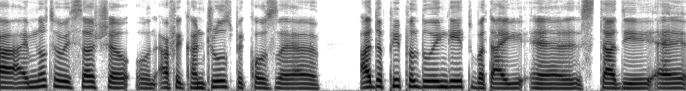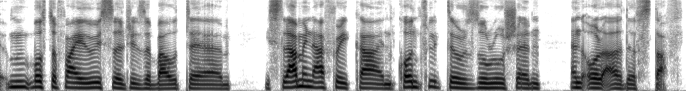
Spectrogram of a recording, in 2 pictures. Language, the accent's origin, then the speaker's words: English; Afula, Northern District, Israel; English is a second language; moved away as an adult; also born or lived in Tel Aviv, Israel; my hometown, Afula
